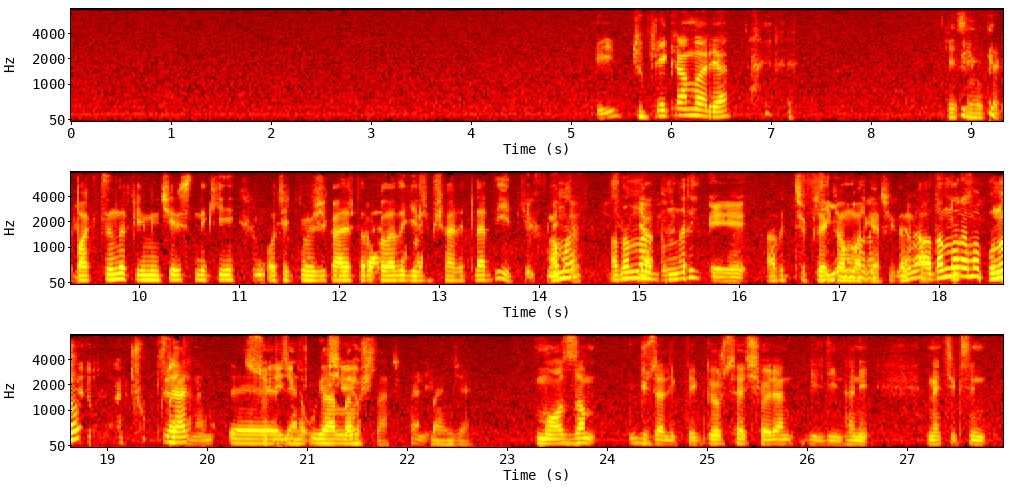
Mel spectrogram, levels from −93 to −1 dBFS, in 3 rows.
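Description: Around 9.15 to 9.55 s the voice dips briefly, by up to about 15 dB over roughly a tenth and a half of a second in total. That's likely speech suppressed in double talk: with both ends talking at once, the echo canceller couldn't tell this talker from its own loudspeaker echo and pulled everything down. The same thing comes back harder from 13.74 to 15.88 s, with about a second of the talker chopped or dropped by up to about 15 dB. From 16.68 to 21.6 s it's worse again, with roughly two seconds lost in pieces and dips of up to about 20 dB.

In between, from 11.12 to 12.87 s, there's a delayed second copy of the voice trailing 331 ms behind, only about 5 dB under the direct sound. That's likely an echo leak: one side is on a loudspeaker, and its canceller let some of what its microphone picked up slip back down the line. The audio as a whole tops out around 8 kHz, consistent with call-style microphone processing.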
